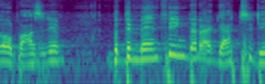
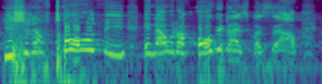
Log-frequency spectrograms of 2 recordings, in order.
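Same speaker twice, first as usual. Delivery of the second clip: high, loud protest; retold panic; 8 semitones higher, 4 dB louder than usual. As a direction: scold a friend in rising panic. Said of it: "And I was panicking".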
